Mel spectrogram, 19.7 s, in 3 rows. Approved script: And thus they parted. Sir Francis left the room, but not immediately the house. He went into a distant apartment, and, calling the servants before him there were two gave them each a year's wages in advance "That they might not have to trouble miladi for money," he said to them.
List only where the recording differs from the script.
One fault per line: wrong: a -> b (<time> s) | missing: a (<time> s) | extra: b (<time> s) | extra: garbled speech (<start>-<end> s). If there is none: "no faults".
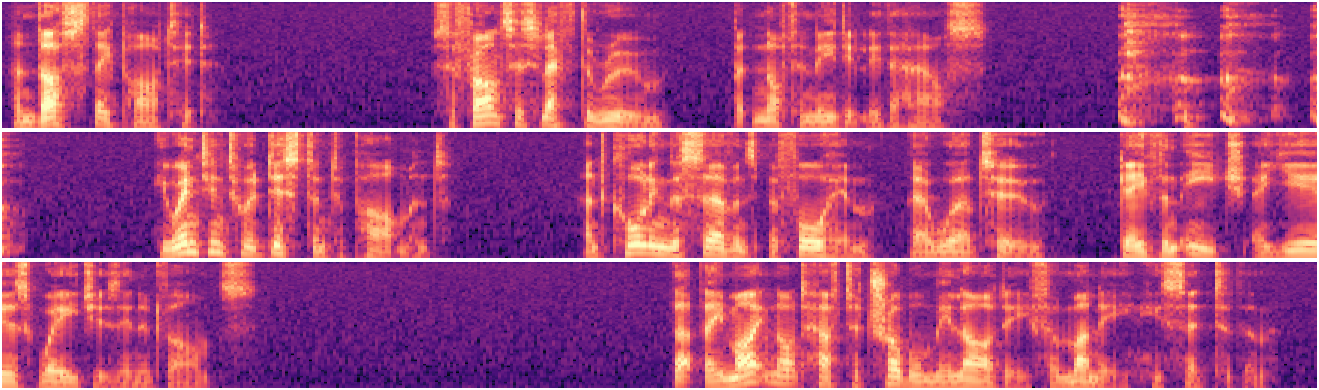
no faults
